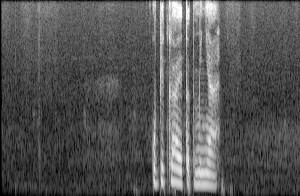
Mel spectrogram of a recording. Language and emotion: Russian, angry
